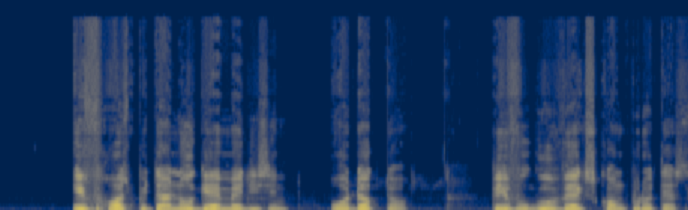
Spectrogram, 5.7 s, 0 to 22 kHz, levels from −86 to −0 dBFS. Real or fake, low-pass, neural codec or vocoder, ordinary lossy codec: real; 19.8 kHz; none; Opus, 32 kbps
